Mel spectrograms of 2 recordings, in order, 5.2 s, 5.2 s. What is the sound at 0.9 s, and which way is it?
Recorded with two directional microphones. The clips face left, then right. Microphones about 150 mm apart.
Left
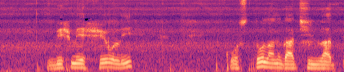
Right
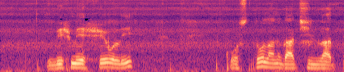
Speech, 20° right (ahead or behind).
